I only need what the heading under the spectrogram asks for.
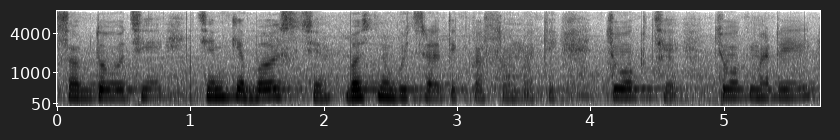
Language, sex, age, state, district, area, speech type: Gujarati, female, 18-30, Gujarat, Rajkot, rural, spontaneous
